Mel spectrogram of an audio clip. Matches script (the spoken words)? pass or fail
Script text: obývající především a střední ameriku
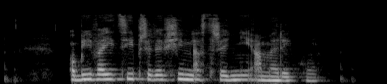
pass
